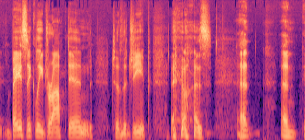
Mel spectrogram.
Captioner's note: chuckles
